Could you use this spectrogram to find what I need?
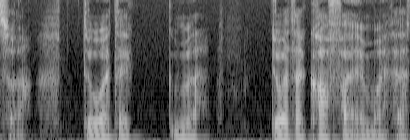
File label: "coffa", Welsh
